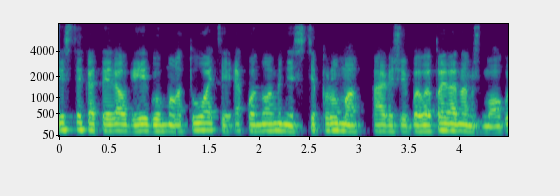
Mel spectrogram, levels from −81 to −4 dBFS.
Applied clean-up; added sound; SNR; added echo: none; none; none; none.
